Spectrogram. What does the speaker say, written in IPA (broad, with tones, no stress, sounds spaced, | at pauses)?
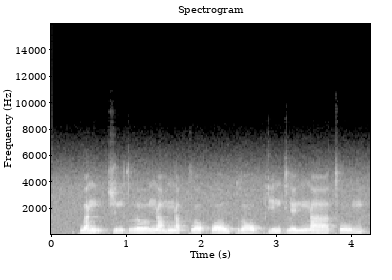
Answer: p u˥˩ a̯ ŋ u˨˩ ʔ t͡ɕ u˧ n k r ɤː˥˩ ŋ a˧ m ŋ a˨˩ p̚ k l ɔ˨˩ ʔ p ɔː˥˩ w p r ɔː˦˥ p̚ k i˥˩ n k l e˦˥ n ŋ aː˨˩ tʰ o˩˦ m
